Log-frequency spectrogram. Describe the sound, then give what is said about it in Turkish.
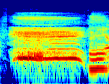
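A loud, drawn-out yawn made by a human voice imitating it, holding a long groaning tone for over a second, then ending in a brief lower vocal burst. “Hadi esnedin. Ses çıkarma bari ya.”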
